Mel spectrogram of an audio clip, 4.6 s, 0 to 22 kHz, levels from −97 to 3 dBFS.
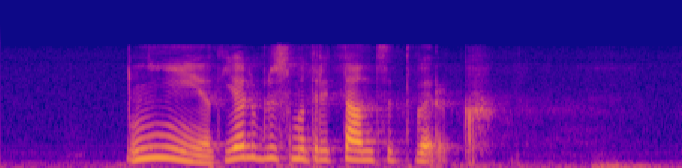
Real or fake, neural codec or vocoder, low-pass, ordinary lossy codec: real; none; 7.2 kHz; MP3, 64 kbps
